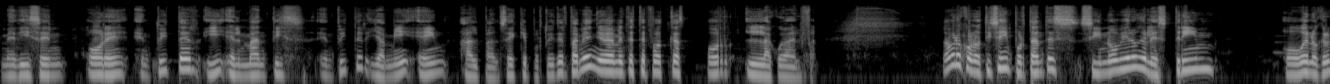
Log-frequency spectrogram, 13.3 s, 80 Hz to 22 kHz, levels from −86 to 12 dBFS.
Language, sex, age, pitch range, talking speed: Spanish, male, 30-49, 145-180 Hz, 180 wpm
